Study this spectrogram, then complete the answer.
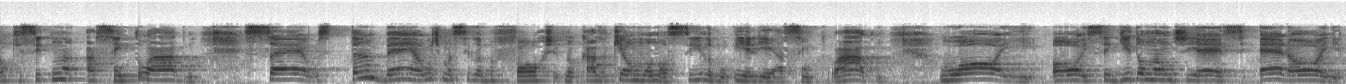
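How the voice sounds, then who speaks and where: A fairly high-voiced woman teaches a grammar lesson, stressing each point slowly and turning to her students with questions. Her voice rings in a reverberant room, and the recording sounds muffled and lo-fi. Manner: slow, emphatic explaining, addresses students directly. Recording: echoey room, dull lo-fi sound.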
